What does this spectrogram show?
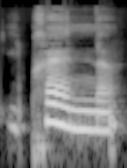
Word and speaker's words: prennent: nous donne elle prenne lorsque le E se trouve devant deux consonnes il se prononce et on dit ils prennent et pour les exemples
